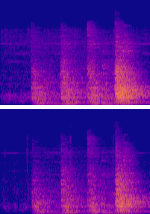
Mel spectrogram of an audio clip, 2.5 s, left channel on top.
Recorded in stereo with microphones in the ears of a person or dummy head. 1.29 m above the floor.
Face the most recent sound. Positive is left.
turn(degrees=45)  # may be behind; listen again after turning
